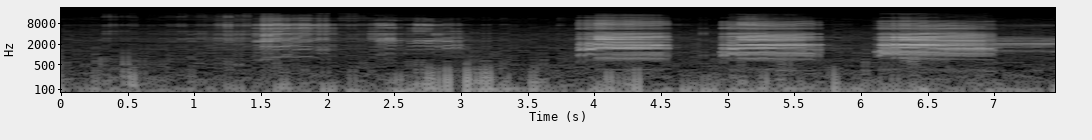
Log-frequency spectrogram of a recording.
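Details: Crows in Clara Park in spring, sound slightly slowed: a few shorter rasping calls, then three long, harsh, hoarse caws spaced about a second apart over low background rumble.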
